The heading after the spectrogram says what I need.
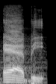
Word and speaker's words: Abi: So you got his daughter Abby, I believe it's pronounced Abby, it's spelled ABI, but she's saying, you know, don't let him out, keep him, you know, keep him in there.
